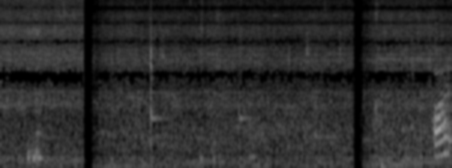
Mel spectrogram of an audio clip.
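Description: Sliced onions sizzling in hot mustard oil in a clay handi, stirred with a wooden spatula. The steady sizzle cuts out completely for a split second twice, about a second in and near the end.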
